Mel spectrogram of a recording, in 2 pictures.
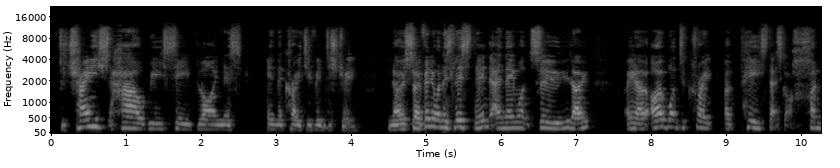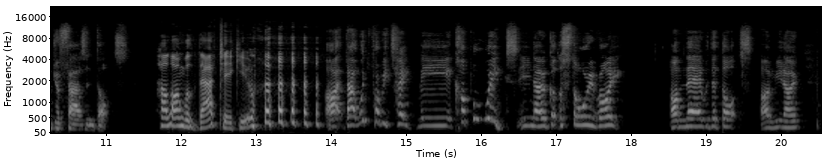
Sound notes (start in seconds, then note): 13.0 laughing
